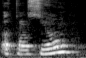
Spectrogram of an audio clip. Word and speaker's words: attention: ايون كتنطق فاش كتكون مع تي ما كتقراش تيون، كتقرا سيون. تي مع ايون كتقرا سيون، كتكون غالبا في الاخر تاع الكلمه بحال اتونسيون attention, action, mention.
